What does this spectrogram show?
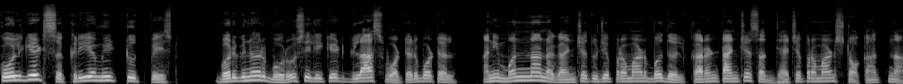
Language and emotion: Goan Konkani, neutral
